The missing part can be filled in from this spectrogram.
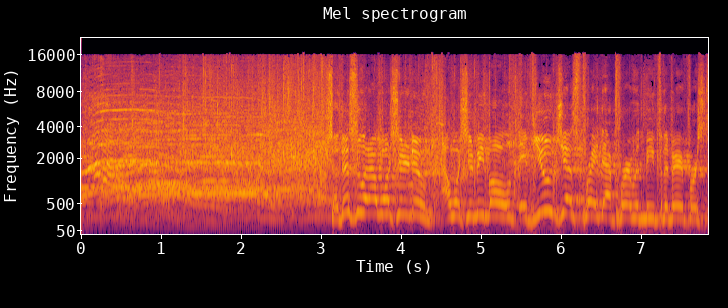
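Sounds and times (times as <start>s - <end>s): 
church audience cheering and whooping at a water baptism: 0.0s - 5.8s
speech: 3.1s - 7.8s.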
